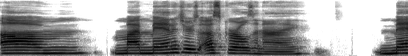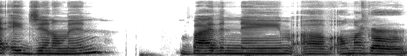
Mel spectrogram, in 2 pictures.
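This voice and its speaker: Keeping fairly even intonation, a woman speaks at a very slow pace with a fairly low pitch. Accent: American. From US Midwest, St. Louis, Missouri. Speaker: country singer. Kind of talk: interview. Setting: video call.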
